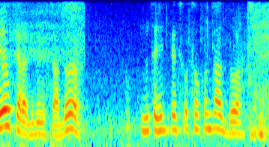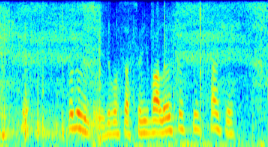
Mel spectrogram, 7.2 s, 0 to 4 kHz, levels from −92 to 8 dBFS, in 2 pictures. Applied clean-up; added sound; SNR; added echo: none; Skateboard + Writing; 12 dB; none.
